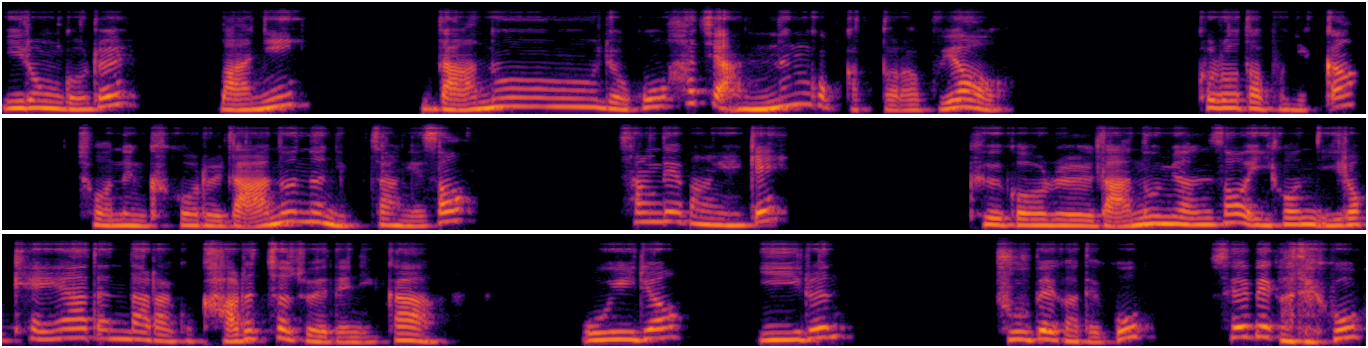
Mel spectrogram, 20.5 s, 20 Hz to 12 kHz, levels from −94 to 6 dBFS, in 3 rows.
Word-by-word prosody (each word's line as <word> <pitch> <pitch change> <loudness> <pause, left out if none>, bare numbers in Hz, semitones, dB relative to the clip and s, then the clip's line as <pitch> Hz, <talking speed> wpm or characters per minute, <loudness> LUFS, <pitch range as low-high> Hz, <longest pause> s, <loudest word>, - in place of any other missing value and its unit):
이런 210 0 +3
거를 270 - 0 0.4
많이 205 - 0 0.5
나누려고 235 +4 0
하지 360 +5 -3
않는 210 - +4
것 280 -5 -7
같더라고요. 165 +4 -2 0.9
그러다 215 -5 0
보니까 165 - -2 0.4
저는 170 -2 0
그거를 165 -1 -3
나누는 230 - +2
입장에서 170 - -1 0.8
상대방에게 275 - 0 1.0
그거를 175 -4 +1
나누면서 200 +6 +3
"이건 195 +3 +1
이렇게 195 +7 -1
해야 275 +2 0
된다."라고 220 -9 -3
가르쳐 250 +1 +1
줘야 170 -7 -1
되니까 155 +5 -1 0.7
오히려 230 +7 +2 0.4
일은 220 +9 +2 0.8
2 225 0 0
배가 225 -8 +3
되고 255 - -3 0.3
3 300 0 +3
배가 300 - +3
되고 255 - 0
205 Hz, 240 characters per minute, -27 LUFS, 175-255 Hz, 1.0 s, 않는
